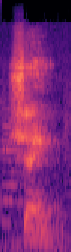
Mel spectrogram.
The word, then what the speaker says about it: Shem: Shame, right? Shame. It's the word shame. Because they like to say Shem, but when you go to the pronunciation, it's actually shame.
